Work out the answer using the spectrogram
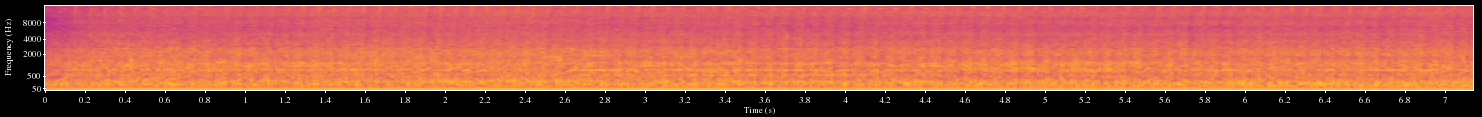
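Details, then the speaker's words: Jaguar/Daimler, 220,000 km, little used for years, just started: even steady low idle, no misses, knocks or hunting, light background hiss, no weird smoke; normal idle. "Seems to be running really nice and smoothly. And no weird smoke or anything."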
